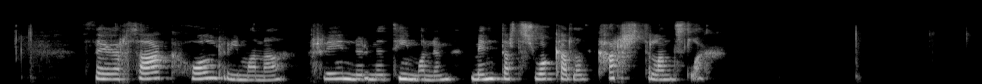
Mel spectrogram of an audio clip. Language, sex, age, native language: Icelandic, female, 20-29, Icelandic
